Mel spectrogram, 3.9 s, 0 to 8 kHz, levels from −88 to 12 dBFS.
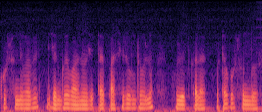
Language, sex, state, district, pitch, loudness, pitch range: Bengali, male, West Bengal, Paschim Medinipur, 110 Hz, -17 LUFS, 105-115 Hz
